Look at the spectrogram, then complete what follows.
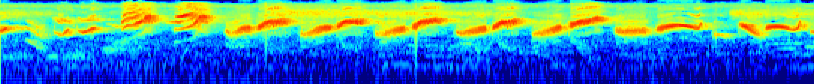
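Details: Chinese hwamei repeating loud, looping whistled phrases, each swooping up then down, given about twice a second in a steady run.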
